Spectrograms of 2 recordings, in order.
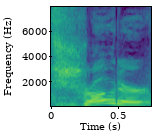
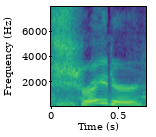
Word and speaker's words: Schroeder: It is Coach Schroeder from Dixie State, not Coach Schrader, former Pineview assistant. So his name is Schroeder.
